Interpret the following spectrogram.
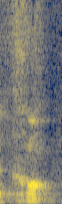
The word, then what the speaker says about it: Craon: Et le grand maître, c'est le deuxième grand maître de l'ordre, il s'appelle Robert de Cran. Ça s'écrit Craon, hein, C-R-A-O-N.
